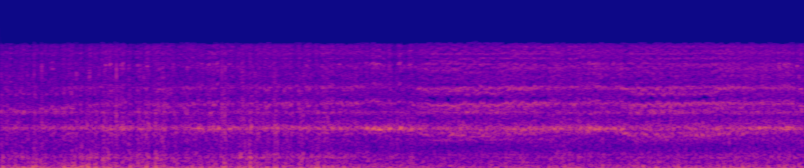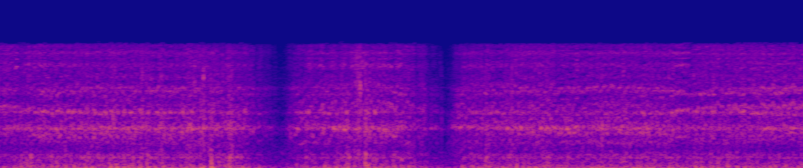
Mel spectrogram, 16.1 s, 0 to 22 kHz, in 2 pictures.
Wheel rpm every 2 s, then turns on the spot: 220, 230, 220, 230, 200, 130, 140, 190.
none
